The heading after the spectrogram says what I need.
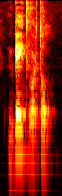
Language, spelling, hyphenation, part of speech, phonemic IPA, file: Dutch, beetwortel, beet‧wor‧tel, noun, /ˈbeːtˌʋɔr.təl/, Nl-beetwortel.ogg
- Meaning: sugar beet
